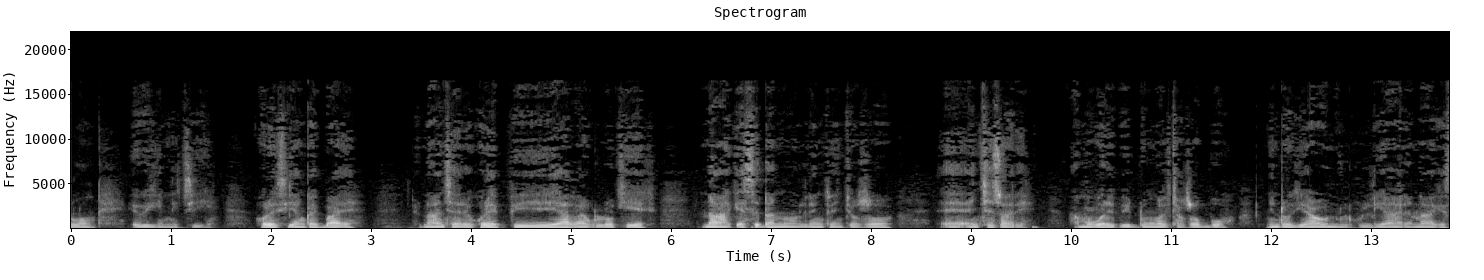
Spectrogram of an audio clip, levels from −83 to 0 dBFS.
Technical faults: generation loss

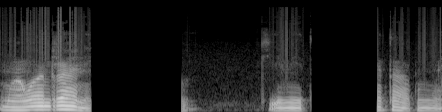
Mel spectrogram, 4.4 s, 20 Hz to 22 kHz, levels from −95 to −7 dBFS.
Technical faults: filter restarted on every block; digital wireless dropout

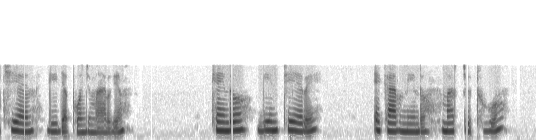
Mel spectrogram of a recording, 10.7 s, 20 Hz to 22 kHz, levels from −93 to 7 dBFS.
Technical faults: packet loss filled with silence

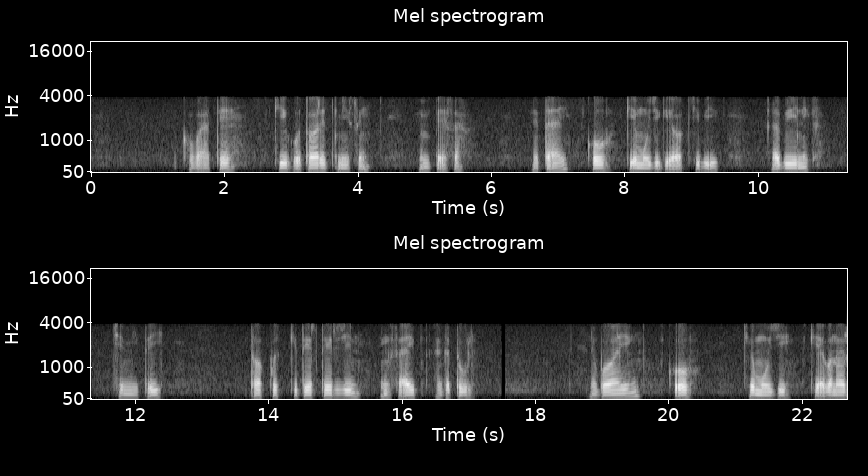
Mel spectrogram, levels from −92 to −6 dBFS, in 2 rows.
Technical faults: packet loss filled with silence

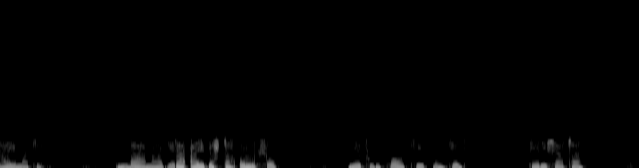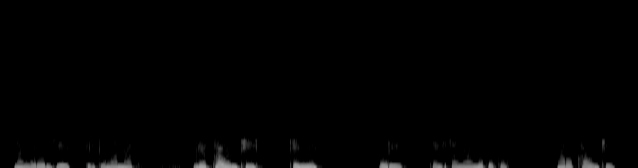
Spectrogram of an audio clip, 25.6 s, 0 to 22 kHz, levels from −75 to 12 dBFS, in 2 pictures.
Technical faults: G.729 codec

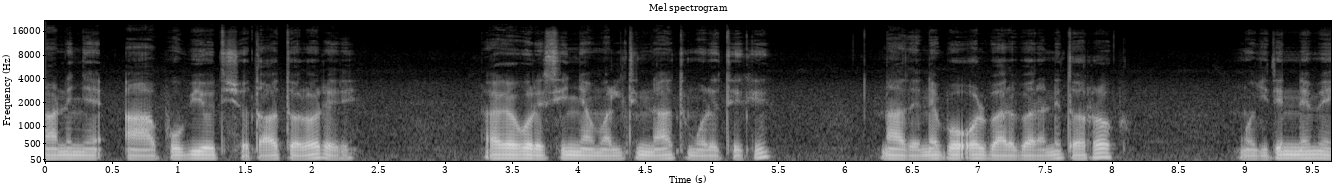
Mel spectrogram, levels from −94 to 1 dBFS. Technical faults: none

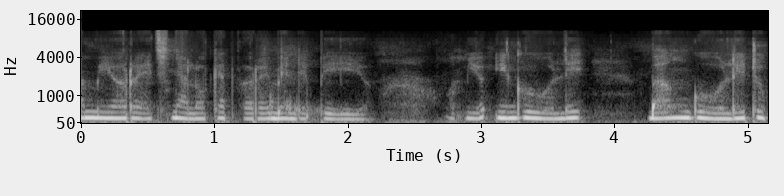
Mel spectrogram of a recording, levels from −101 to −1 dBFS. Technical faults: Nellymoser compression

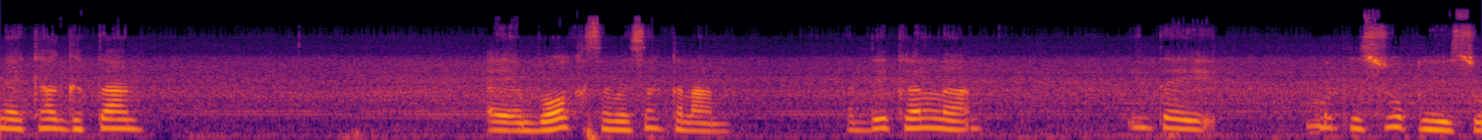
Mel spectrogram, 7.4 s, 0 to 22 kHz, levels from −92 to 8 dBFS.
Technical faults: Bluetooth SBC compression

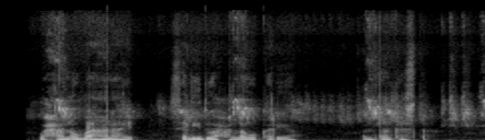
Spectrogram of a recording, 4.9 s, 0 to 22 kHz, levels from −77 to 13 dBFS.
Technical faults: microphone overload

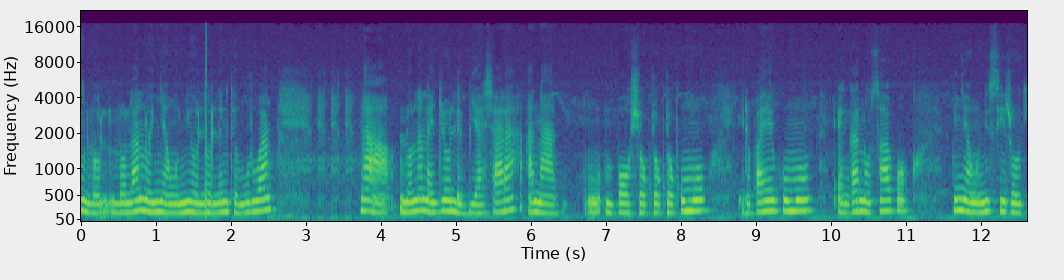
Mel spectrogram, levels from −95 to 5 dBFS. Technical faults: repeated buffer

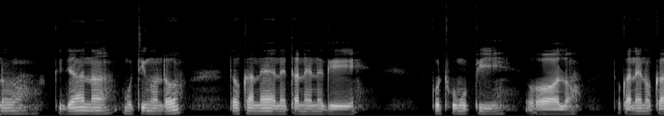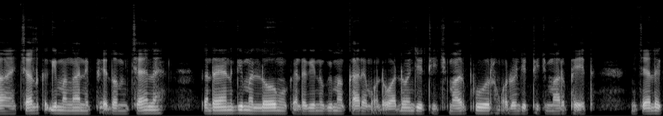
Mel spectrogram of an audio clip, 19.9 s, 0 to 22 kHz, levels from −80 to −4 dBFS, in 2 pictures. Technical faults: none

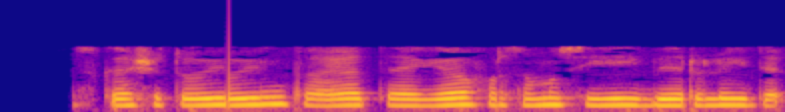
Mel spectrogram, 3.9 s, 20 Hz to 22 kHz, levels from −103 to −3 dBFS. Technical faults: MP3 compression; CD skip

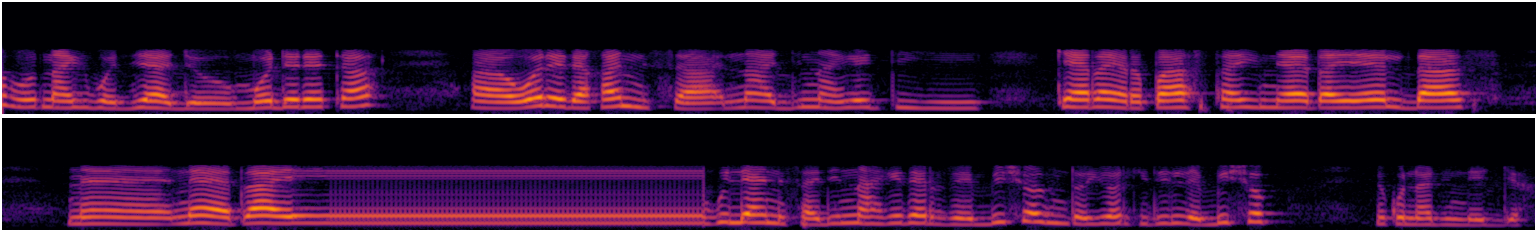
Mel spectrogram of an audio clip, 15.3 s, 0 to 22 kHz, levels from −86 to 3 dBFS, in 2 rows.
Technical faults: system hang loop

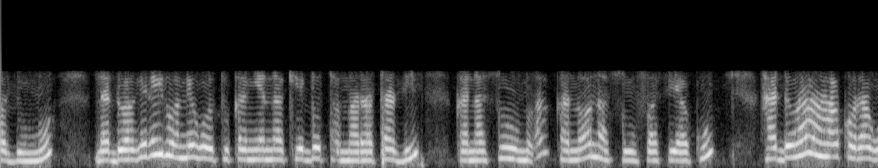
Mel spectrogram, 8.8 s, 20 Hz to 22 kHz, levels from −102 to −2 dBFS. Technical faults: AMR narrowband mobile codec; lost AMR speech frames

